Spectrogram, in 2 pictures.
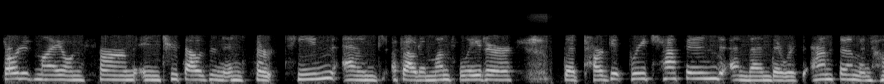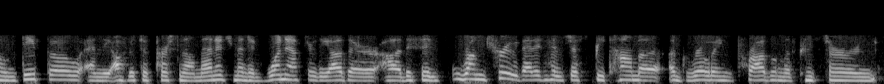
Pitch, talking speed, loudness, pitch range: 205 Hz, 170 wpm, -21 LUFS, 190-220 Hz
